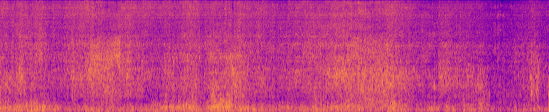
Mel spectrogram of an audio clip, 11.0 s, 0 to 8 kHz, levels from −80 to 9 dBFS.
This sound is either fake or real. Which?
fake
